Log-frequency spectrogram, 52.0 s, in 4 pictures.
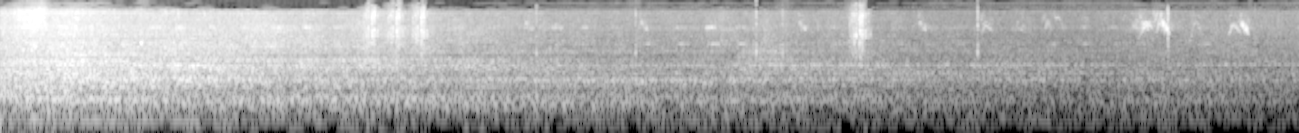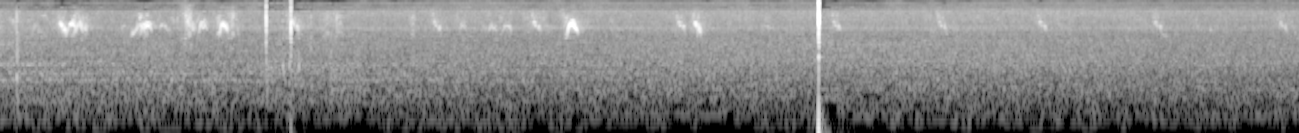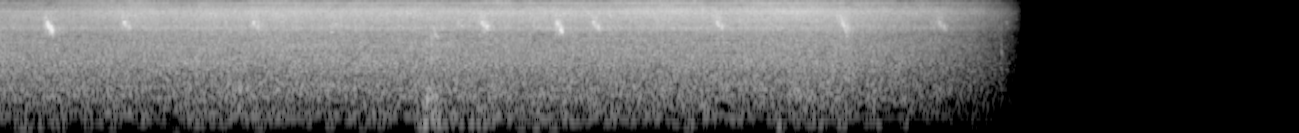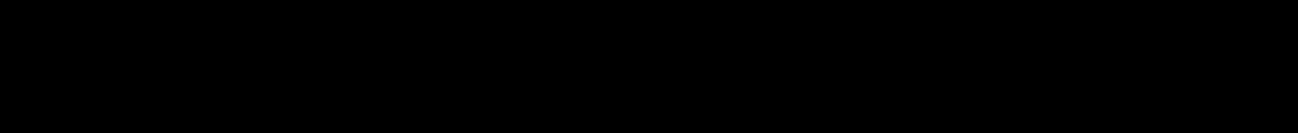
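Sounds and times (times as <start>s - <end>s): outdoor hiss: 0.0s - 36.2s
sharp click: 21.2s - 21.4s.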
